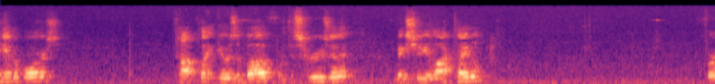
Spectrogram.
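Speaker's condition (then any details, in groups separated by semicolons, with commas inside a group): No condition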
